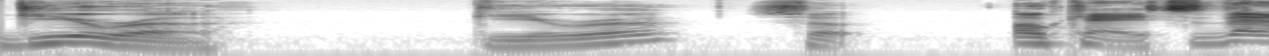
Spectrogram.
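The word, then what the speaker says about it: Ghira: Gira's name is pronounced Gira.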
